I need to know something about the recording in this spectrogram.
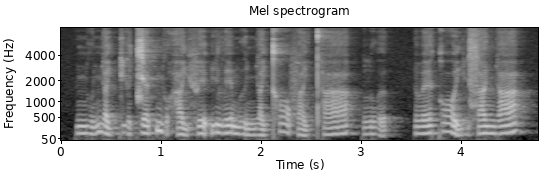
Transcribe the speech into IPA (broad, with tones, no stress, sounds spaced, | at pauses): ɲ uː˩˧ ɲ a˩˧ j k i˩˧ ə̯ t͡ɕ ɛː˧˥ k̚ ɲ o˧˩ h a˧˩ j f e˧ ʔ i˥˨ l e˥˨ m ɯː˧˩ ɲ a˩ j kʰ ɔː˥˨ f a˩˧ j t̪ʰ aː˧˥ | l u˧˩ ə̯ | ʋ ɛː˧˥ k ɔː˥˨ j i˩ s aː˧ ɲ aː˧˥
